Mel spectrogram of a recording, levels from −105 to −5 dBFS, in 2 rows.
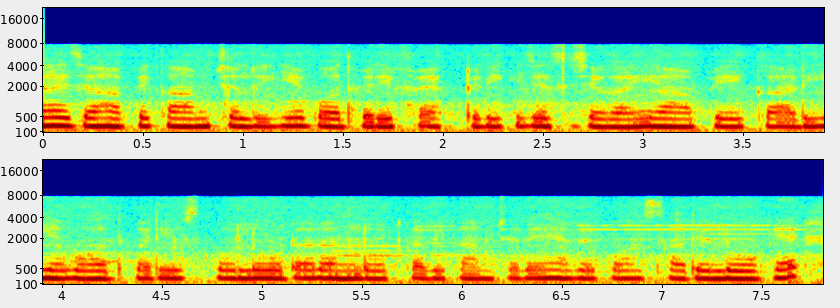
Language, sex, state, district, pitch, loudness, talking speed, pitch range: Hindi, female, Jharkhand, Sahebganj, 220 Hz, -12 LUFS, 290 wpm, 215-225 Hz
